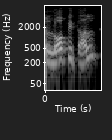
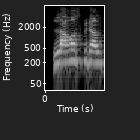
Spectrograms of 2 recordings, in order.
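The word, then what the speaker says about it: L'Hôpital: ভর্তি পরীক্ষা এগুলো আসলে আমরা কি করব, লাহপিটাল, এটা উচ্চারণ হচ্ছে লা, লপিটাল, লপিটাল, এটার আসল উচ্চারণ হচ্ছে লপিটাল, বলে আমরা এটাকে, আমরা এটাকে লা হসপিটাল সূত্র বলে চিনি, বুঝছো? এই যে বারবার বলতেছি লা হসপিটাল, এটা আসলে উচ্চারণ হচ্ছে লপিটাল, বাট আমরা এটাকে লা হসপিটাল নামেই ডাকি।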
